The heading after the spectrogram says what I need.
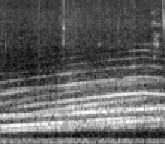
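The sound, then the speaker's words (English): Air raid sirens wailing at night in northern Israel during airstrikes and rocket fire: one loud, steady sustained tone whose pitch drifts slowly downward, heard alone without talk. “Sirens piercing the night with Israeli jets carrying out airstrikes against Hezbollah in Lebanon”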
